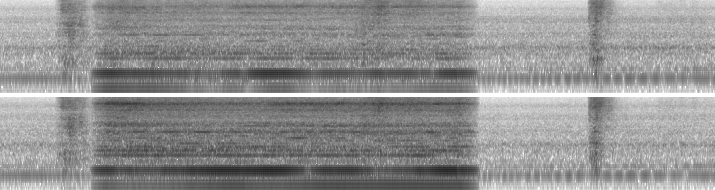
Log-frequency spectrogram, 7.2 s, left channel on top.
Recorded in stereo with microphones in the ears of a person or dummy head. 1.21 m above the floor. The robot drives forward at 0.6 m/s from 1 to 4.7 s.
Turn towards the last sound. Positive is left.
turn(degrees=0)  # may be behind; listen again after turning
